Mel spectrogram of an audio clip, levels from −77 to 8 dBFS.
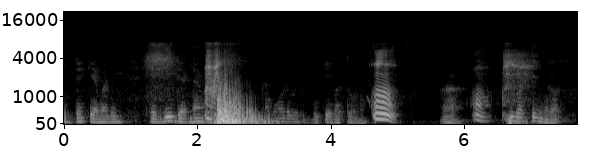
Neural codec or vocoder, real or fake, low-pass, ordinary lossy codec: none; real; 7.2 kHz; none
